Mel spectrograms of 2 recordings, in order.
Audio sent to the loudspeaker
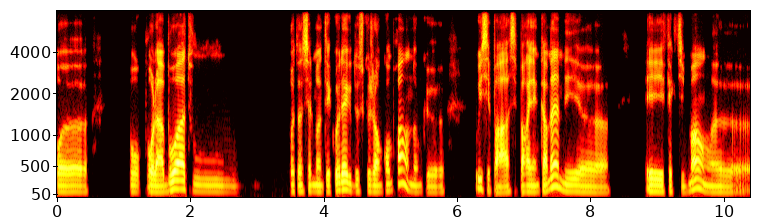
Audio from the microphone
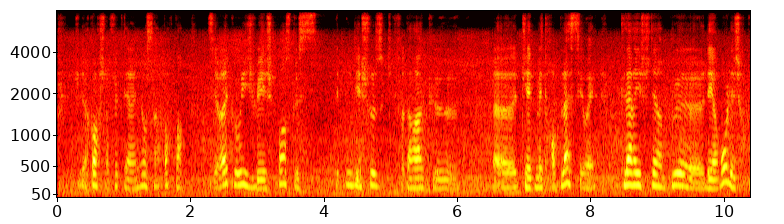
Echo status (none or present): none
